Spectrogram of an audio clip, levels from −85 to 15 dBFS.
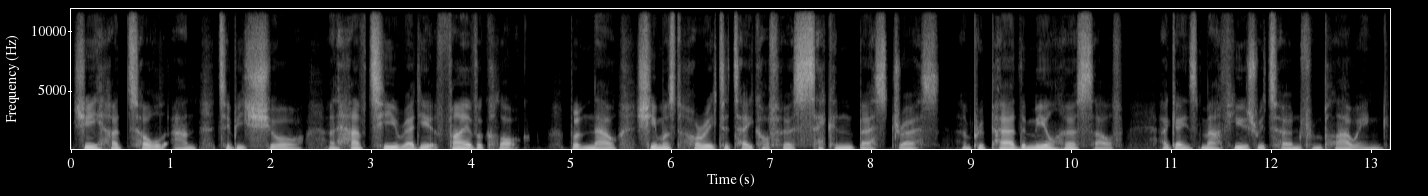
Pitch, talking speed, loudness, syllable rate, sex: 125 Hz, 165 wpm, -22 LUFS, 4.2 syllables/s, male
